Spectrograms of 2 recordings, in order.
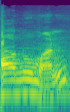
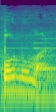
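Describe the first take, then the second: First: The first vowel is open, like aw. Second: The first vowel is closed, like o. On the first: This is how it is spelled. "আমরা লিখে থাকি" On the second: This is how it is actually spoken. "উচ্চারণ করতে হবে"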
